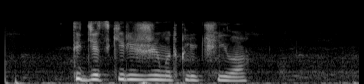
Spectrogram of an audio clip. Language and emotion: Russian, angry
